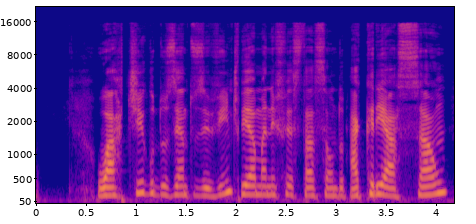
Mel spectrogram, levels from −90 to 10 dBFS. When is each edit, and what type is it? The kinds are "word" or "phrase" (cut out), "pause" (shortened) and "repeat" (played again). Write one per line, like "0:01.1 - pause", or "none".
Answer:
0:02.1 - word
0:03.1 - word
